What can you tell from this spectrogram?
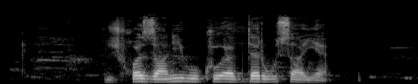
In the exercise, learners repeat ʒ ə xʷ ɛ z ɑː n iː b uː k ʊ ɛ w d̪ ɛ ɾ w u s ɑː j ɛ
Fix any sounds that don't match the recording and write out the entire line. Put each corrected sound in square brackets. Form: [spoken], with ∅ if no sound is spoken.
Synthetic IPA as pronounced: ʒ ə xʷ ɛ z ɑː n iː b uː [kʰ] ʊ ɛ [v] d̪ ɛ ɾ w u s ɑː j ɛ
